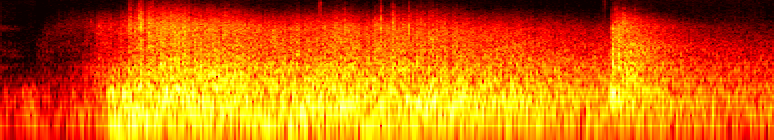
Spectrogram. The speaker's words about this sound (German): so fliegt der göttliche Gedanke in mir auf, allemal während der Donner auf seiner Heerpauke fürchterlich wirbelt.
